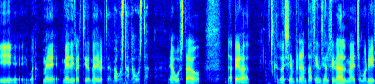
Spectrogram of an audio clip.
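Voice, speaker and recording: In a dry, close sound with no echo, a man with a very deep, low pitch and a bright, sharp tone speaks very fast with fairly even intonation. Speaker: gaming youtuber. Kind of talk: gameplay commentary. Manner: quiet, focused at times.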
